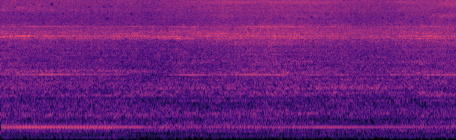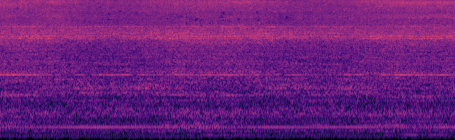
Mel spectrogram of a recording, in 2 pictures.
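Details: Old bagless Phantom Thunder vacuum with a dusty motor, running after a tripped reset button was pressed: a smooth, even motor hum with a steady mid-pitch tone and airy rush, no surging. It sounds like new; healthy.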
